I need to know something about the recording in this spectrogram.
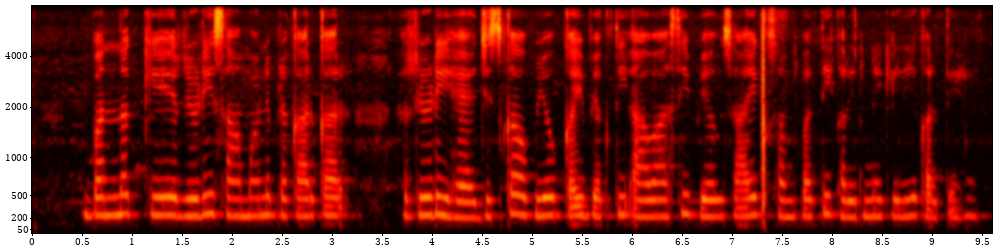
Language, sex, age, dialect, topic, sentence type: Hindi, female, 18-24, Kanauji Braj Bhasha, banking, statement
